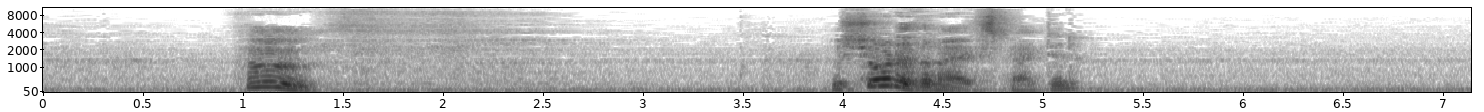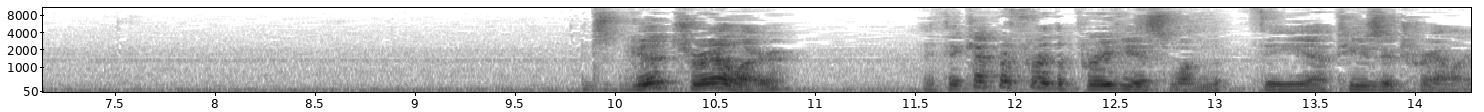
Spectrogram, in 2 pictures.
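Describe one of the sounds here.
A middle-aged man talks calmly and close by, with pauses.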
